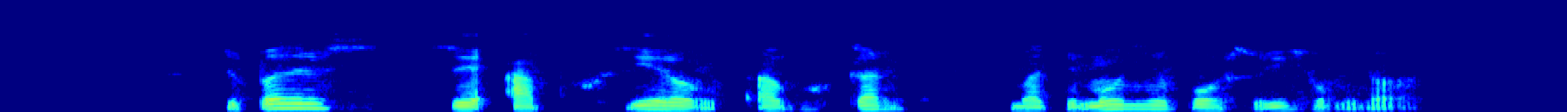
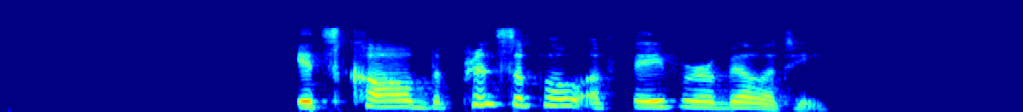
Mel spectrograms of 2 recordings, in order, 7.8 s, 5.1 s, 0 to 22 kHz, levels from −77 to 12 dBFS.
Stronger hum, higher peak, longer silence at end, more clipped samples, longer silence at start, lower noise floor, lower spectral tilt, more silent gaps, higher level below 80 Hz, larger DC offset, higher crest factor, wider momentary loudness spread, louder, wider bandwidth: neither; second, -14 dBFS vs -8 dBFS; second, 0.75 s vs 1.05 s; neither; second, 1.15 s vs 1.5 s; about the same, under -90 dBFS vs under -90 dBFS; first, -7 dB/octave vs -4 dB/octave; neither; about the same, -78 dBFS vs -74 dBFS; neither; about the same, 24 dB vs 20 dB; about the same, 13 LU vs 11 LU; second, -37 LUFS vs -26 LUFS; second, 7 kHz vs 8 kHz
